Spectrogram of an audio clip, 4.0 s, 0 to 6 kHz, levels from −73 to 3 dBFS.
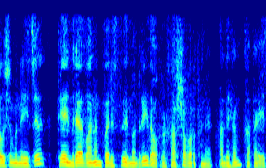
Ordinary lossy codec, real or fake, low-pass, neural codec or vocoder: AAC, 32 kbps; fake; 5.4 kHz; codec, 16 kHz in and 24 kHz out, 1.1 kbps, FireRedTTS-2 codec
